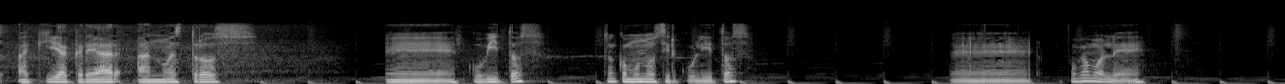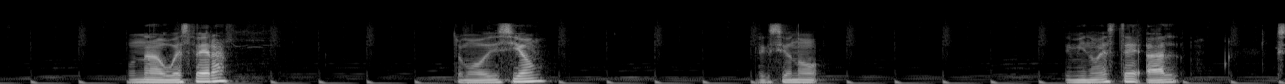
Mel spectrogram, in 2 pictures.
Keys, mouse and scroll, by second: 0.7 KP_1, 1.4 shift+middle drag, 2.4 shift+a, 16.5 shift+middle click, 16.9 Tab, 17.2 z, 18.8 click, 19.3 a, 19.5 a, 24.1 right click.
